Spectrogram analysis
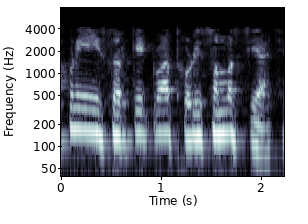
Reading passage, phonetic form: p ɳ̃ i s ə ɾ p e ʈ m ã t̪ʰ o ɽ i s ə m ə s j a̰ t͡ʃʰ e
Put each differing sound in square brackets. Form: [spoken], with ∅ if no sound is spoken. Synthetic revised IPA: p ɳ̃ i s ə ɾ [k] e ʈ m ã t̪ʰ o ɽ i s ə m ə s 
